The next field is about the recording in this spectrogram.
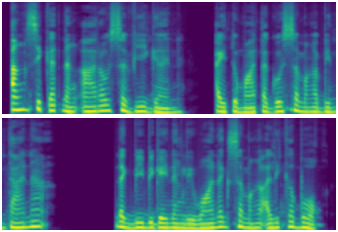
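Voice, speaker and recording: A woman's voice: deep voice, no echo, studio quality. A woman reading a scripted dramatic story as an audiobook narrator.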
